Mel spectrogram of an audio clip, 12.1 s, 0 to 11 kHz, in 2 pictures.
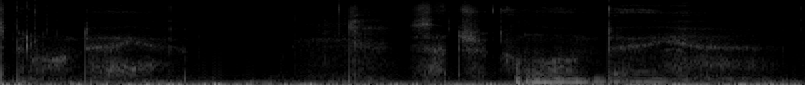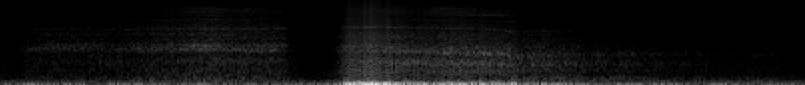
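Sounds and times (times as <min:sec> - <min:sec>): person breathing and sighing: 0:07.1 - 0:11.0.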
